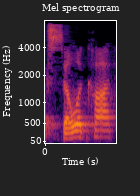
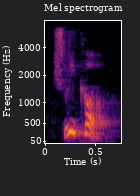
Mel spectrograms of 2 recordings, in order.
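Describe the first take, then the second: First: It is read the way the spelling looks. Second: It is given its Hebrew pronunciation. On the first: The speaker calls it wrong. "looks like Selikot" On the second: The speaker calls it right. "it's Hebrew, so might as well pronounce it that way"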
